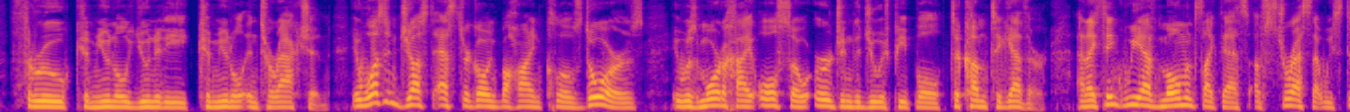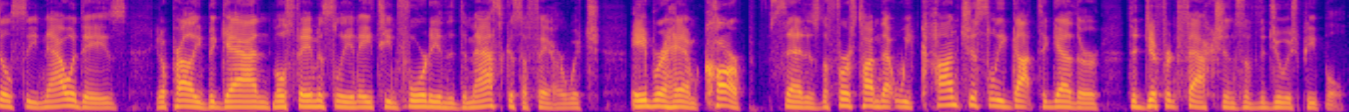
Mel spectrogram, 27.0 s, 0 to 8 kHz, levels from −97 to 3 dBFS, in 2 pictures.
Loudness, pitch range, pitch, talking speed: -19 LUFS, 140-165 Hz, 150 Hz, 160 wpm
